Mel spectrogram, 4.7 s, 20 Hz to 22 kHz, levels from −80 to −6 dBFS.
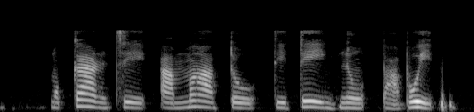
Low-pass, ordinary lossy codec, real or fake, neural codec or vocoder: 7.2 kHz; MP3, 48 kbps; fake; codec, 24 kHz, 0.9 kbps, WavTokenizer, medium speech release version 1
